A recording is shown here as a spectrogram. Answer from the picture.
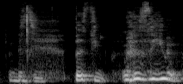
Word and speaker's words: Bijou: Bijou. I love how you say it. It's French. It's the Bijou.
